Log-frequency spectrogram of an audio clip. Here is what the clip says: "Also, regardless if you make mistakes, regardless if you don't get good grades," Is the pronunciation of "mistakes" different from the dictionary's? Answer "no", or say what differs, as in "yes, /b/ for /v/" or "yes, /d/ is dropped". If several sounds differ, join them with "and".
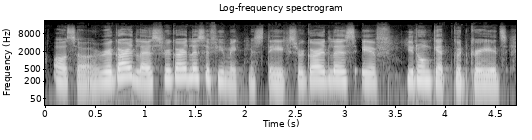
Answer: no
